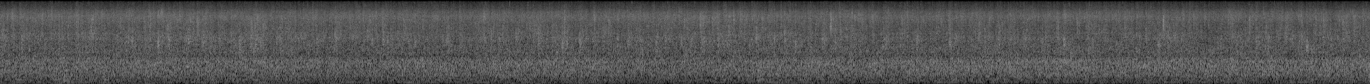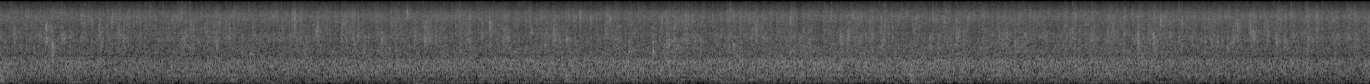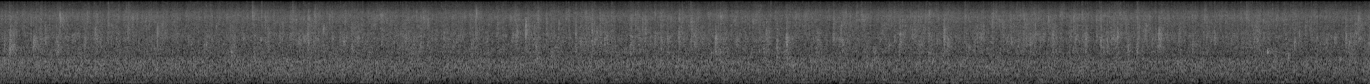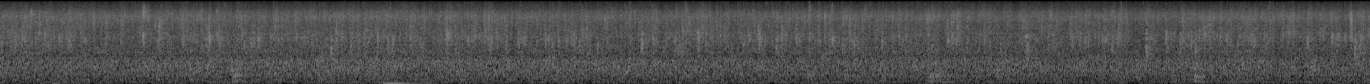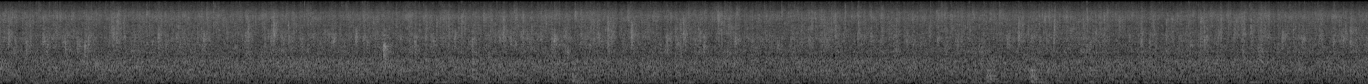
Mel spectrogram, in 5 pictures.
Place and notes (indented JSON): {
  "title": "Broads Rd, Lusaka, Zambia - Lusaka heavy rains....",
  "date": "2018-12-09 13:32:00",
  "description": "soundscapes of the rainy season...",
  "latitude": "-15.41",
  "longitude": "28.29",
  "altitude": "1279",
  "timezone": "Africa/Lusaka"
}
